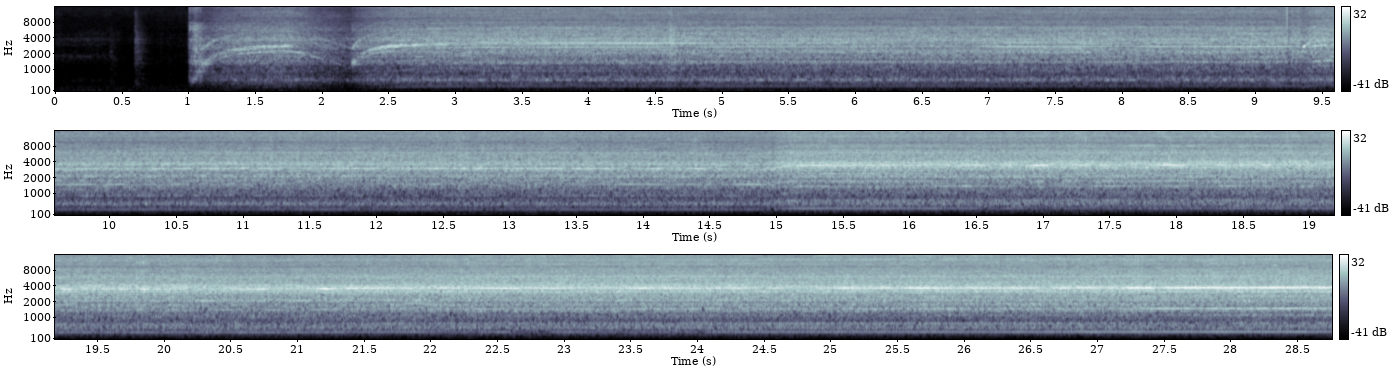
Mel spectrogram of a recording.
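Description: Electric hand mixer whipping cream in a glass bowl. The motor starts about a second in and settles into a steady whine. Its pitch steps up twice, about a third of the way and about halfway through, then creeps slightly higher.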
